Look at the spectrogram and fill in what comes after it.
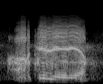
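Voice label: Speech Sound Russian Common Allied Flight; target-artillery; DCS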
